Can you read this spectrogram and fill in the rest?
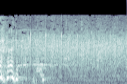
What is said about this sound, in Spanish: que quiero agradecer a mis amigos de Algorta que han venido, es la primera vez que me ven, y a toda mi familia, así que un aplauso para ellos también.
